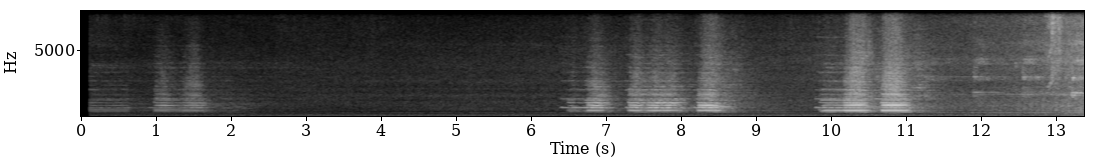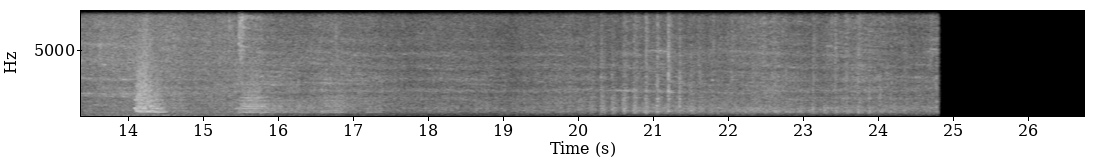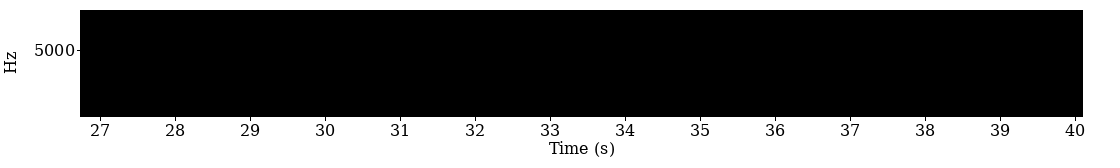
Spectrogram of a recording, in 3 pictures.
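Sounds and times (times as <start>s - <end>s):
train horn blasts: 0.1s - 2.4s, 6.4s - 9.1s, 9.8s - 11.6s, 12.6s - 17.9s
locomotive passing loudly: 7.6s - 24.8s
wheels clattering over rail joints: 16.5s - 24.8s.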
